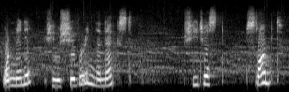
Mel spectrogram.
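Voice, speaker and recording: A woman playing a frantic triage nurse in an audio drama, breathless and halting with panic. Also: high voice, fairly bright tone, a little hiss or hum, poor audio. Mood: shaken. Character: frantic female triage nurse in overwhelmed hospital.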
